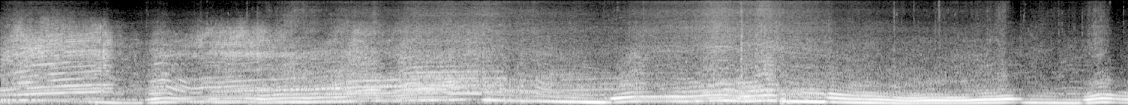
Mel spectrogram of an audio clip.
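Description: Suzuki Grand Vitara off-road racing car's engine revving hard under load as it climbs a steep dirt slope, the pitch rising and falling again and again as the throttle is worked.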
